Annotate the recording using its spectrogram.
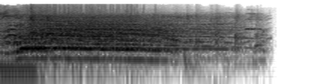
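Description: Children cheering and shouting as a birthday song ends. The music's bass stops about half a second in, and the cheering and a last held note fade out to silence about three and a half seconds in.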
